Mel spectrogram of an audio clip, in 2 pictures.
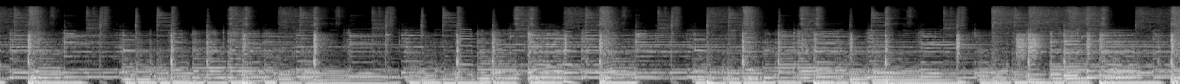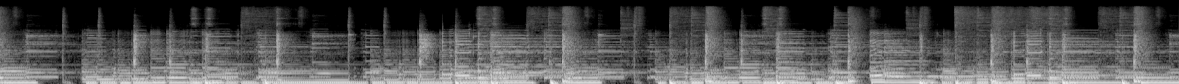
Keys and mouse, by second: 5.3 ctrl+alt+shift+e, 10.6 ctrl+-, 10.9 ctrl+-, 11.6 ctrl+-, 17.9 ctrl+=, 18.2 ctrl+=, 19.0 ctrl+=, 19.7 space.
